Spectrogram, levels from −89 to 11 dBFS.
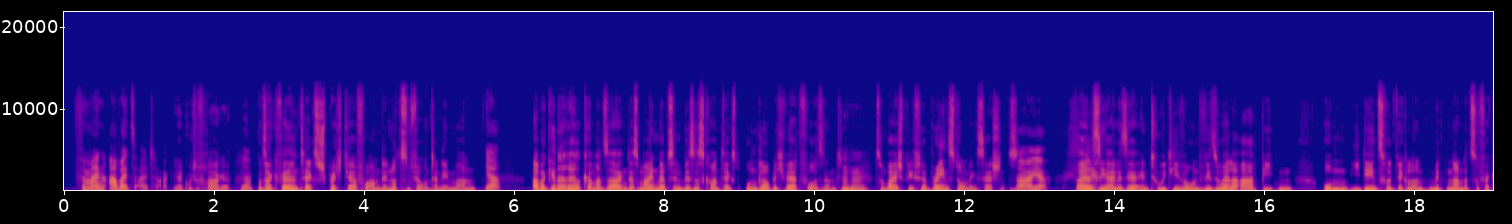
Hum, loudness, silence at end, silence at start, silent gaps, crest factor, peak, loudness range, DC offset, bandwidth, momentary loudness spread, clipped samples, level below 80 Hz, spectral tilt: none; -31 LUFS; 0.05 s; 0.25 s; none; 22 dB; -8 dBFS; 3 LU; under 0.1%; 13.5 kHz; 10 LU; under 0.1%; -48 dBFS; -6 dB/octave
